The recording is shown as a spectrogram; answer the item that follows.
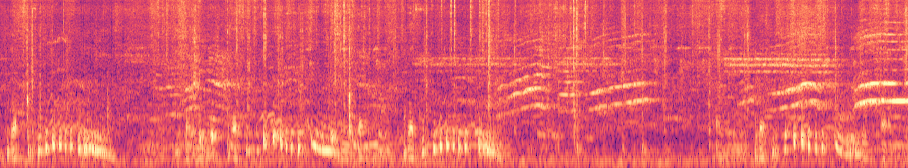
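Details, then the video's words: Low gurgling coos from a white pigeon in courtship, repeated in rhythmic bursts, while thin upward-sweeping whistles from other birds sound in the background. "Pigeon mating call"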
